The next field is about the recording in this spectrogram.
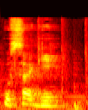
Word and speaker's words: Usagi: Usagi. – Usagi? – Okay. É, a gente costuma transformar o S em Z entre duas vogais, porque a gente faz isso no Brasil, mas no Japão não tem isso não.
